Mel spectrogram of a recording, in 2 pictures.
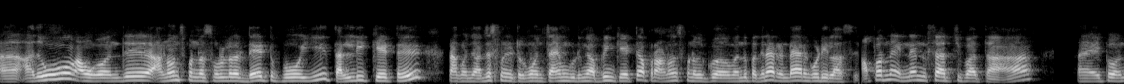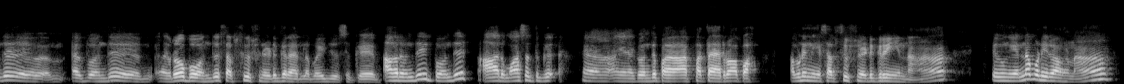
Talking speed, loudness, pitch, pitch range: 160 wpm, -16 LUFS, 165 Hz, 150-185 Hz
